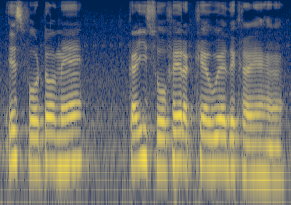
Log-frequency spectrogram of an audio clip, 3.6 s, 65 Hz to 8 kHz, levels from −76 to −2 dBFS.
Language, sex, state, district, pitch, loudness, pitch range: Hindi, male, Uttar Pradesh, Lalitpur, 165 Hz, -14 LUFS, 155-175 Hz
